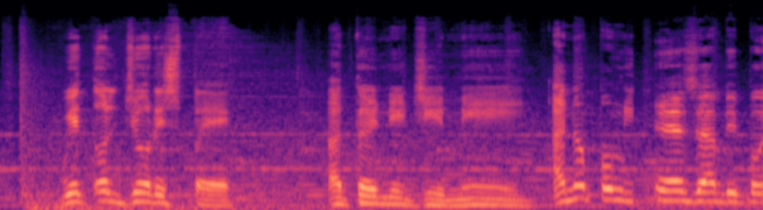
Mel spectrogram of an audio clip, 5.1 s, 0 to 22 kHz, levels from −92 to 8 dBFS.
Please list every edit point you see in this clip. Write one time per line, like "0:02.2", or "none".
0:04.2

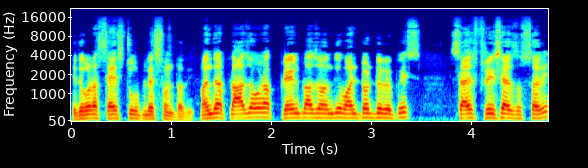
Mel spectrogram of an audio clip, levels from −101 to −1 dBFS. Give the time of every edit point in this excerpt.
0:01.2

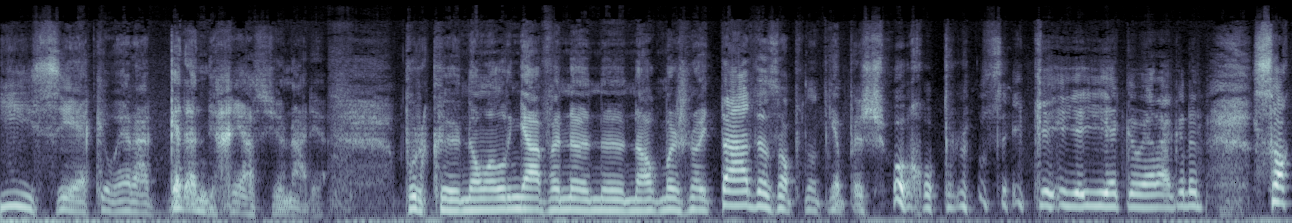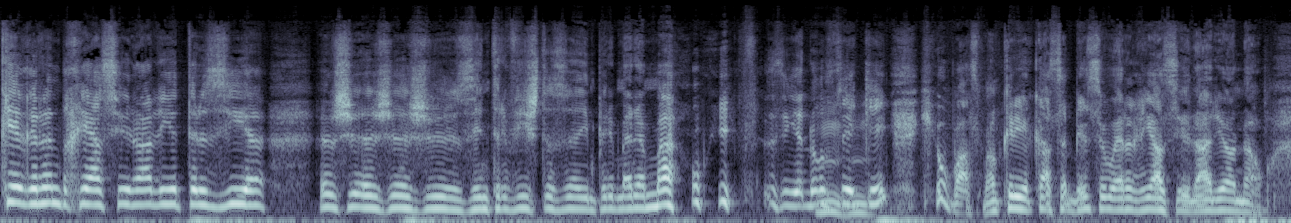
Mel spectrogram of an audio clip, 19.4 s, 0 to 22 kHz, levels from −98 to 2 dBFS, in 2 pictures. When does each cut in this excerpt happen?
none

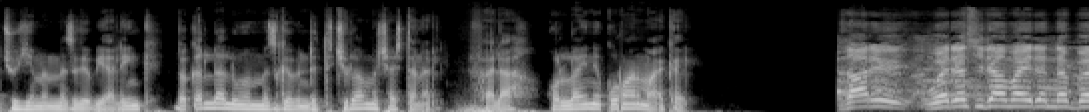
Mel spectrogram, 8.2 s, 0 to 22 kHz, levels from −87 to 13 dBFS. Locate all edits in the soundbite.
0:05.6

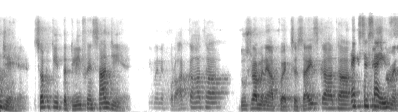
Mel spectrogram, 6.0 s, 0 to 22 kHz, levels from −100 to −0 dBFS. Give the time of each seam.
0:02.4

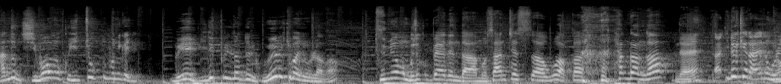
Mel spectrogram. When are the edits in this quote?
0:03.6
0:07.0

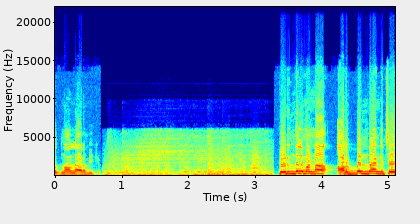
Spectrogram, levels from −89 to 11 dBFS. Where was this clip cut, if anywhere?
none

